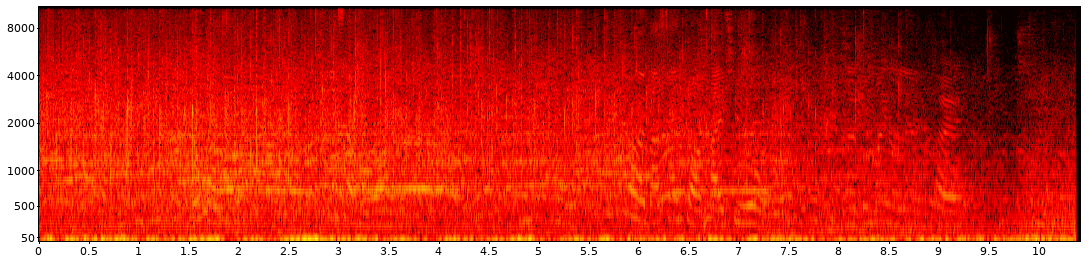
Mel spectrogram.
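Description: A large crowd cheers, whistles and shouts loudly.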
